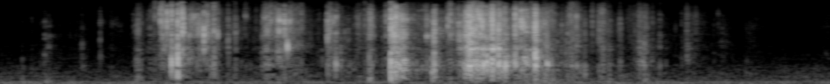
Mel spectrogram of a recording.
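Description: A foil trading-card pack wrapper crinkling as the cards are handled and pulled from it, in a run of rustling, crackling bursts lasting about two and a half seconds.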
